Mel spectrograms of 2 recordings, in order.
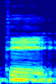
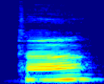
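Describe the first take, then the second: First: The letter name is said another language's way. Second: The letter name is said the Arabic way. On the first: The speaker calls it wrong. "It is incorrect in Arabic" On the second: The speaker calls it right. "it was the correct uh, pronunciation"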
